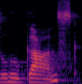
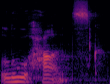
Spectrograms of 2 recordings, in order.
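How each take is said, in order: First: The middle consonant is a hard g sound. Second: The middle consonant is a breathy h sound. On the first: The speaker speaks Russian. "the Russian speakers pronounce this as Lugansk" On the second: The speaker speaks Ukrainian. "the Ukrainian speakers will pronounce this as Luhansk"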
